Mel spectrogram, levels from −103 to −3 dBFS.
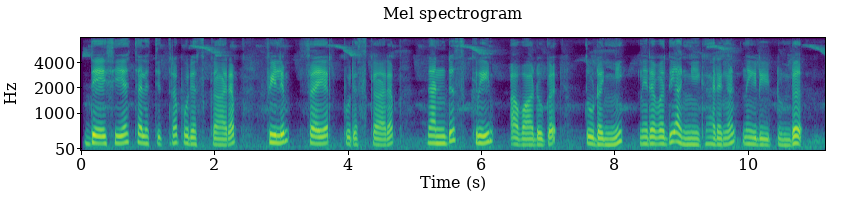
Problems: background sounds at intervals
